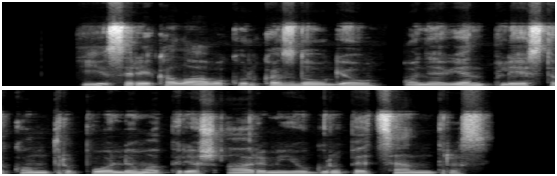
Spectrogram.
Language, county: Lithuanian, Kaunas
